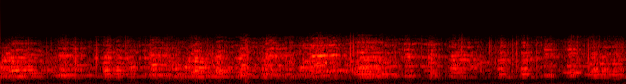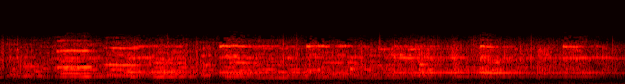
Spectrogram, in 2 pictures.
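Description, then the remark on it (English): A train rumbles and clatters steadily into the Summerfield Railroad Station, with sustained whistle tones sounding over the noise in the second half. Loud, with no voices. “He and Marjorie and Leroy wait in the Summerfield Railroad Station for the arrival of that well-known authoress, lecturer, and second cousin, Octavia Gildersleeve.”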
